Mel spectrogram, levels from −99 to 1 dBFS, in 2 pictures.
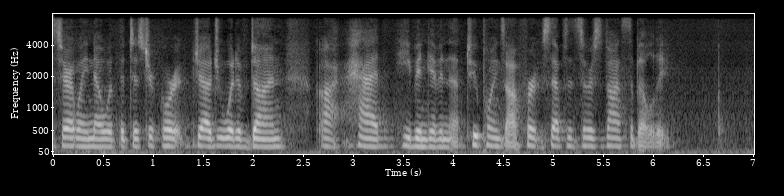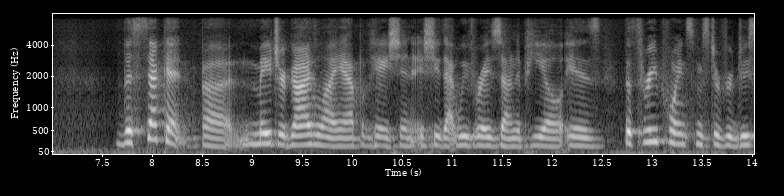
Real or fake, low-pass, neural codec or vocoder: fake; 7.2 kHz; codec, 16 kHz in and 24 kHz out, 0.9 kbps, LongCat-Audio-Codec, fine tuned four codebook decoder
